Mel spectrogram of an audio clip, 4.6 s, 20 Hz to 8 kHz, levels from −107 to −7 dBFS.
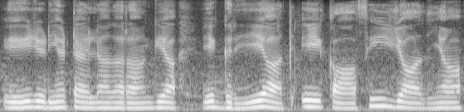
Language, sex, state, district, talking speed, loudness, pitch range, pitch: Punjabi, male, Punjab, Kapurthala, 170 wpm, -16 LUFS, 140-155 Hz, 145 Hz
